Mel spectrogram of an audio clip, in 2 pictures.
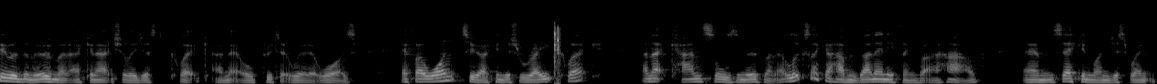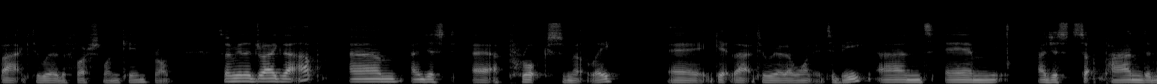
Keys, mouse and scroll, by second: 9.8 click, 14.6 middle click, 16.3-16.7 scroll up 2, 17.0 scroll down 1, 17.3 shift+middle click, 18.7 middle click.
